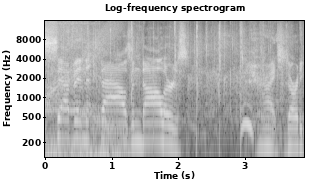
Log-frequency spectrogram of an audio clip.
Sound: audience applause

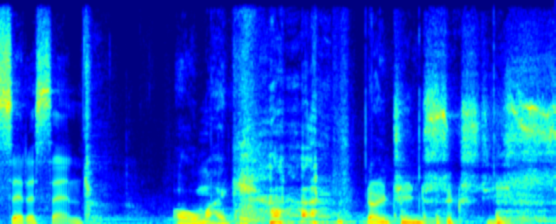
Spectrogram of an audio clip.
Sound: laughs

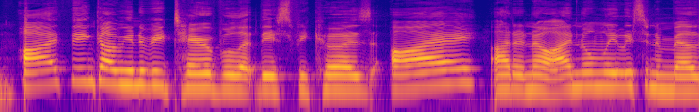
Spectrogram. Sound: none

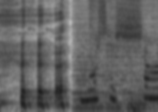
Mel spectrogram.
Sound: laughing

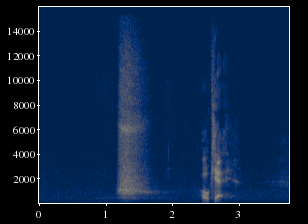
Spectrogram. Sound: exhale; inhale

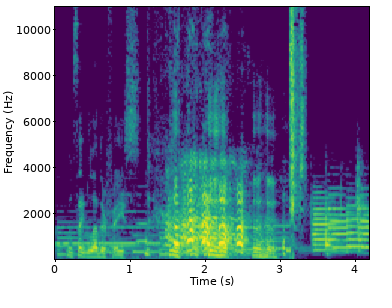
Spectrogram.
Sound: laughter

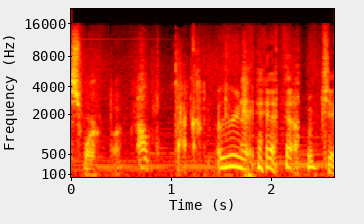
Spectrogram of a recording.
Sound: laughing

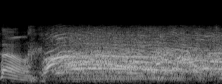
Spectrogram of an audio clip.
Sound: cheers

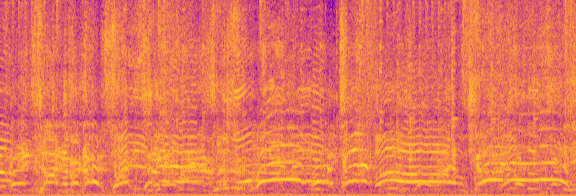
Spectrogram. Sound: screaming; bottles rattling; screaming at each other

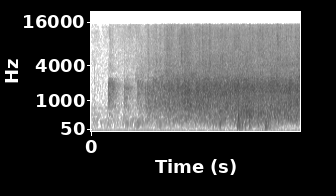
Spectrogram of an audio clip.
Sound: applause

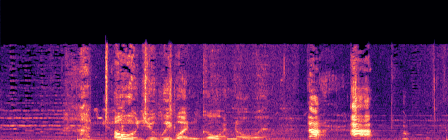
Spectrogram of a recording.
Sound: laughing

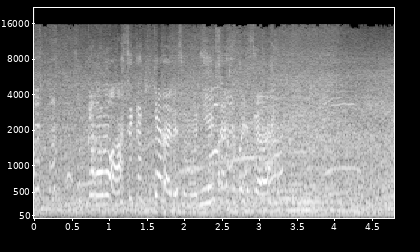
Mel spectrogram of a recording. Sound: laughs

